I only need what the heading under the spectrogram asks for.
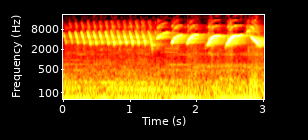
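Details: Canary song used to lure other canaries to sing: a quick steady trill of high notes gives way to loud, slurred rising whistles repeated about every third of a second.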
